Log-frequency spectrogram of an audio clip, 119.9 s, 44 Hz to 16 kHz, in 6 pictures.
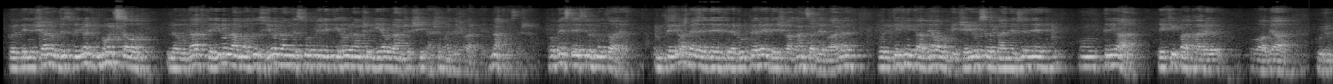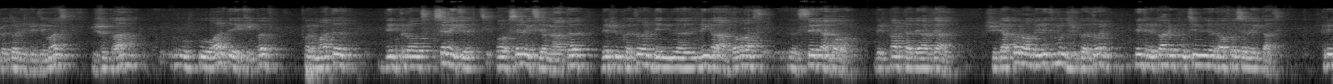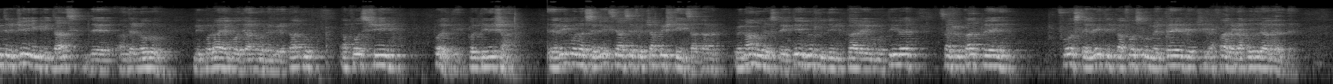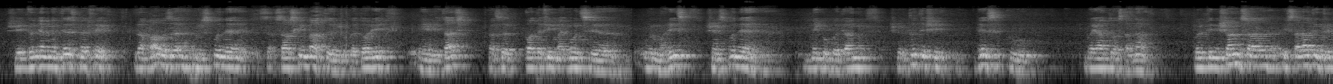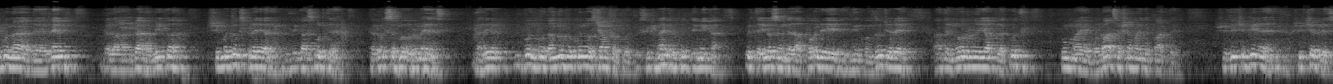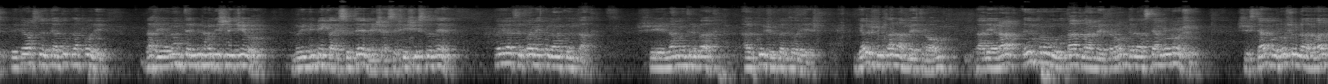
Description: Biblioteca Universității Politehnica Timișoara a reunit astăzi câteva dintre gloriile lui Poli, la aniversarea de 100 de ani a clubului.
